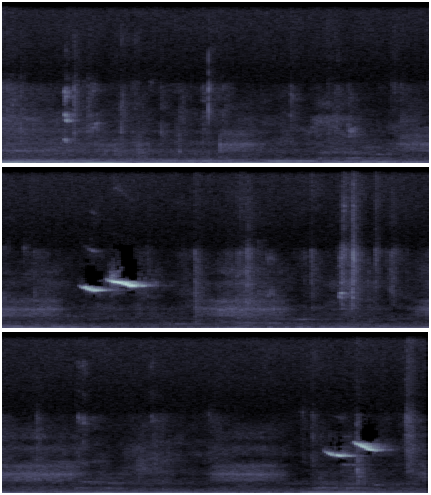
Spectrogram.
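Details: Rufous-collared sparrow singing: two short high whistled phrases, each a pair of slurred notes, spaced about seven seconds apart, over a steady low hum and some faint broadband sounds.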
